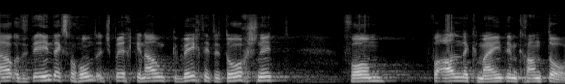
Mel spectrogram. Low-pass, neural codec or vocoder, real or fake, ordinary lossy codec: 10.8 kHz; none; real; AAC, 64 kbps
